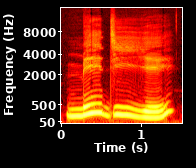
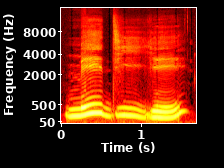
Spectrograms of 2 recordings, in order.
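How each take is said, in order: Both takes have the same delivery.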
